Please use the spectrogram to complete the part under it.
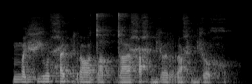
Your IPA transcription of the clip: m a fʲ ə w ħ e b r ɒ d ɛ tˤ d ɜ ħ ə ħ bʲ ɒ r ɒ ħ bʲ ɔ x

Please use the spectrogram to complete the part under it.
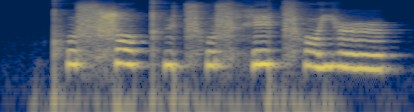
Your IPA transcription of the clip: kʰ o s ɬ ɔ kʰ ʉ t͡sʰ o s h e t͡sʰ ɔ j ə˞

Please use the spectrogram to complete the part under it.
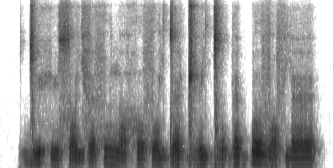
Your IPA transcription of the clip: ɡ͡ǀ y˦ h y˨ s ɔ˨ j v œ˨ f u˧ n ɔ˨ h o˧ f o˧ j d œ˧ ɡ͡ǁ ø˧ j ɡ͡ǀ o˧ b œ˧ b ɓ o˦ v ɔ˧ f j œ˦

